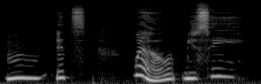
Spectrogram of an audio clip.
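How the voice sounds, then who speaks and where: A woman's voice: high voice, very animated, extremely slow, warm tone, no echo, studio quality, voice pushed up, heavily acted. A woman voicing a flustered, evasive young witch in an audiobook, breathless and defensive in manner. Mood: breathless, nervous.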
